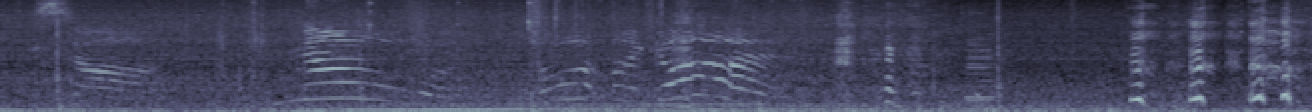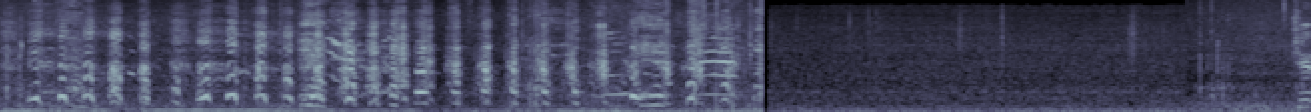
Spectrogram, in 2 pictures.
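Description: People laughing inside a pickup truck's cab over the steady low hum of the truck's engine. The laughter breaks into rapid bursts about halfway through and cuts off suddenly near the end, leaving quieter cabin noise.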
